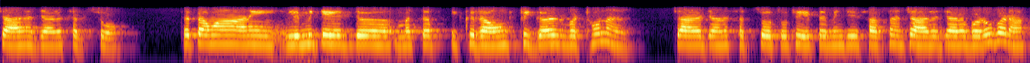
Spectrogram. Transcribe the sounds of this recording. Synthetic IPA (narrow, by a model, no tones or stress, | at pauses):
t͡ɕaːɾɦɐd͡ʑaːɾsɐt̪sɔ | t̪ɐt̪ɐʋ̤ãaɽ̃ẽlɪmɪʈeːɖmɐt̪ləbɪkɾaʊ̃ɳɖfɪɡəɾzʋɐʈʰonɐ | t͡ɕaːɾɦɐd͡ʑaːɾsɐt̪sɔt̪ʰot̪ʰet̪ɐmɐ̃ɦɪ̃ɲd͡ʑeɦɪsaːbsãt͡ɕaːɾɦɐd͡ʑaːɾbɐɽobɐɽãː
